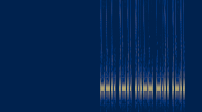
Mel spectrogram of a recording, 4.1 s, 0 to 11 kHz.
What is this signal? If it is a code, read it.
Morse code, heard as a keyed tone, about 43 wpm, 700 Hz. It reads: ZL3BL
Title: DXCC-100 Call Signs - 5 Characters - 45wpm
